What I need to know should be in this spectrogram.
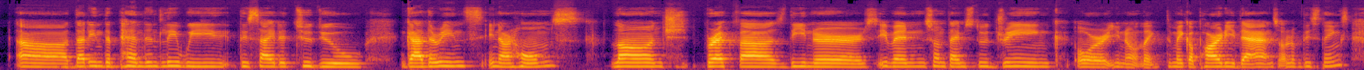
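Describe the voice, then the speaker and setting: A woman talks in a Spanish accent at a medium pitch. Her pace is fairly slow and her intonation monotone and flat. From Colombia. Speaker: artist. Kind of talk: panel discussion.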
